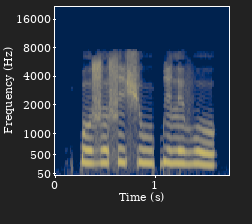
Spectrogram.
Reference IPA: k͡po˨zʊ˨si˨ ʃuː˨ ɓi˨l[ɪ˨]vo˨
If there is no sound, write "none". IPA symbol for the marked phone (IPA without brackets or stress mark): ɪ˨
